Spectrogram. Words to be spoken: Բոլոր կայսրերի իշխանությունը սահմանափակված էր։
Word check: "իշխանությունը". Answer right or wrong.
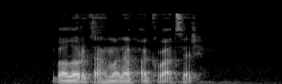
wrong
